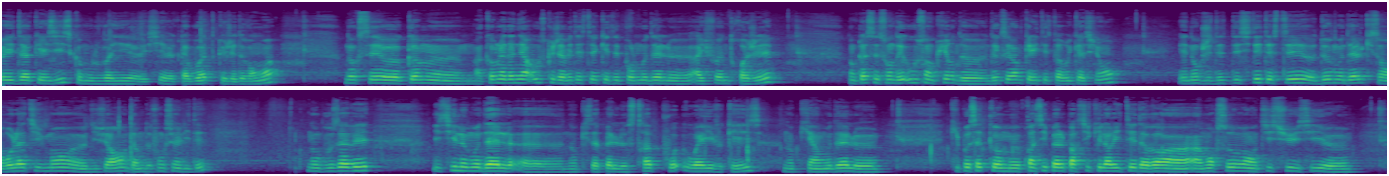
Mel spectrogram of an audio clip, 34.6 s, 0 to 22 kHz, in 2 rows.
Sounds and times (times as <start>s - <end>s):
Speech: 0.0s - 3.5s, 4.3s - 9.8s, 10.6s - 14.0s, 14.7s - 20.0s, 21.1s - 22.0s, 22.7s - 28.4s, 29.2s - 34.3s.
